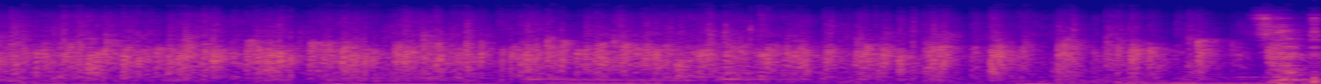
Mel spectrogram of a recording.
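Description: A church congregation applauds loudly and steadily for several seconds, a dense continuous wash of clapping with music underneath.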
